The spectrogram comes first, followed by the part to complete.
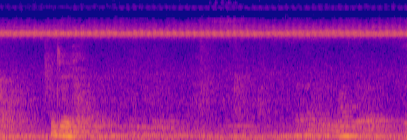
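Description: Steady high-pitched trill of an insect, with a low hum underneath and a man's short word about a second in.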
